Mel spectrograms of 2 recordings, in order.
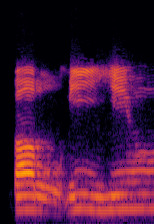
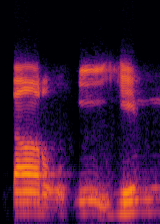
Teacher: kami mengamalkan itbaqu syafatain dengan merapatkan dua bibir. Tarmihim dengan merapatkan dua bibir.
